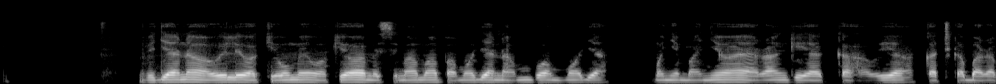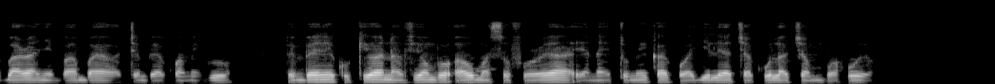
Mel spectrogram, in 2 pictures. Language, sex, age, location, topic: Swahili, male, 25-35, Dar es Salaam, agriculture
